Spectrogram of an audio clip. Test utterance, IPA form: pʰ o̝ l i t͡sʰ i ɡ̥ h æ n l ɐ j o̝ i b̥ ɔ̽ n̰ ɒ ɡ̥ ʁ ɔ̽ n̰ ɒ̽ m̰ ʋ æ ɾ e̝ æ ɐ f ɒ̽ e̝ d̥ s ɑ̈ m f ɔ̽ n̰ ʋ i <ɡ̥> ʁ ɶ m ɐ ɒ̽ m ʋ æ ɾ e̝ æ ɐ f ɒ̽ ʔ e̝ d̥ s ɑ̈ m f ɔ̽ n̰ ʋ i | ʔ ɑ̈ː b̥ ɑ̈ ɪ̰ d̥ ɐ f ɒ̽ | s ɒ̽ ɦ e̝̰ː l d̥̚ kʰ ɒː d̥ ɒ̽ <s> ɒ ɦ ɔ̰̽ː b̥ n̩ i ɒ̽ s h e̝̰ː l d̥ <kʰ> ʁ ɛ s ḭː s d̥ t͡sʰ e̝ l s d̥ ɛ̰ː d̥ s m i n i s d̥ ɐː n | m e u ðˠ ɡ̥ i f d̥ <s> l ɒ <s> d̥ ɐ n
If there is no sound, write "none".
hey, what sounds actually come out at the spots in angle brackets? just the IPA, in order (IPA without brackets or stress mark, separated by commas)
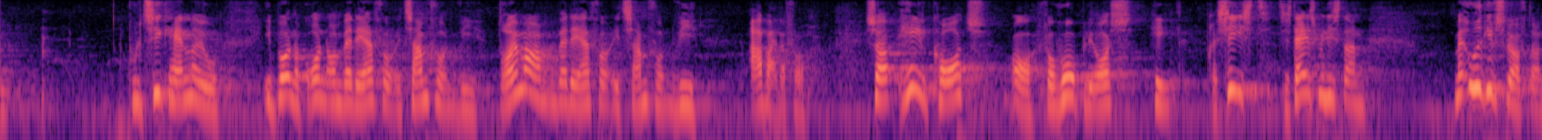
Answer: d̥, f, pʰ, s, f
